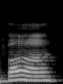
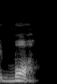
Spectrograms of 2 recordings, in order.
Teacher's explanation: the Ashkenazic pronunciation does distinguish between the long a and the short a, with an o. then instead of ba, there will be bo.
